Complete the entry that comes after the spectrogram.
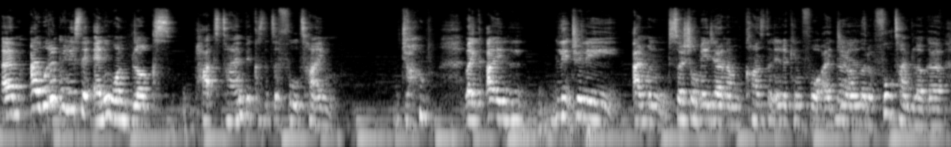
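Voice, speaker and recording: A woman's voice: on the low side, normal speed, a bit bright, soft background music. A woman in her thirties from Nigeria with a slight Yoruba accent, chatting casually to camera as a fashion blogger, rambling with frequent ums and restarts. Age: 30s. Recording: roomy sound from far off.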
